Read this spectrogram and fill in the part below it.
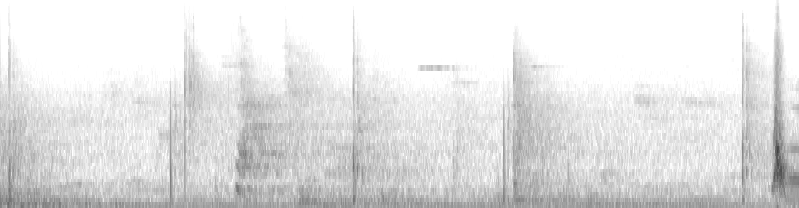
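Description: A ball smacks into a glove.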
